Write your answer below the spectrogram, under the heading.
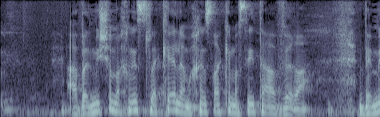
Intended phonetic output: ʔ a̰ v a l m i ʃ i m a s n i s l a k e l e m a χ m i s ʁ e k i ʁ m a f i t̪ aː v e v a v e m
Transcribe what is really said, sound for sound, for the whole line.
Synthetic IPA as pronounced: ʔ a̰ v a l m i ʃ e m a χ n i s l a k e l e m a χ n i s ʁ a k i m a s i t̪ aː v e ʁ a v e m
